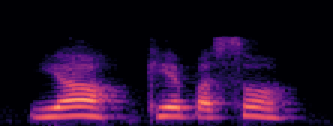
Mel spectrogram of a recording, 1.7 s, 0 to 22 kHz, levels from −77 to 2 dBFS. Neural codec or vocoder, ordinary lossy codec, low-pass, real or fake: codec, 16 kHz, 0.5 kbps, X-Codec, WavLM features, trained on Multilingual LibriSpeech; none; 7.2 kHz; fake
